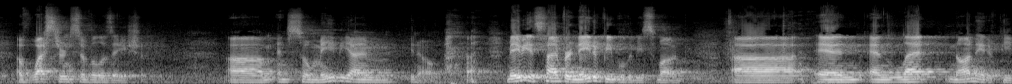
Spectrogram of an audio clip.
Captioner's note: chuckle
